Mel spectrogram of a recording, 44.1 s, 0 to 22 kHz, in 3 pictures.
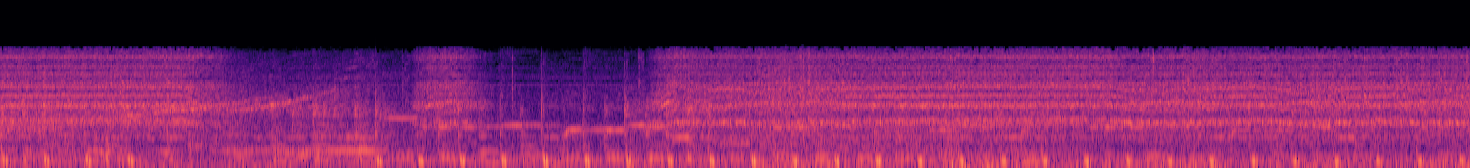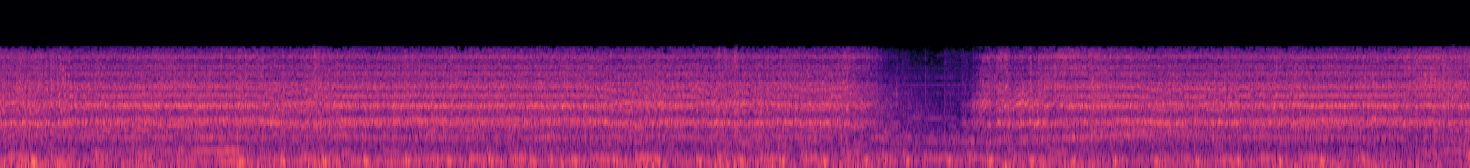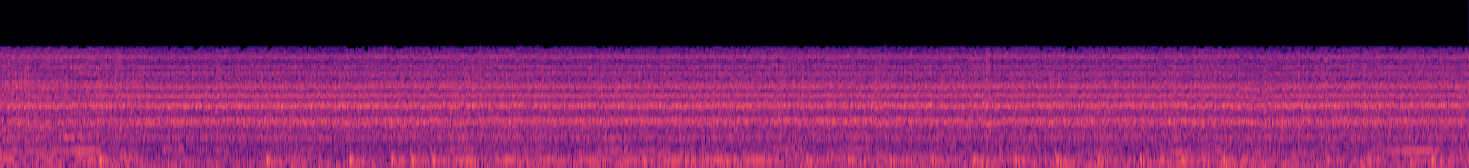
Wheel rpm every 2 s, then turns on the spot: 160, 20, 30, 90, 160, 160, 160, 160, 160, 160, 160, 110, 100, 160, 160, 160, 160, 160, 160, 160, 160, 160.
none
